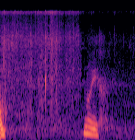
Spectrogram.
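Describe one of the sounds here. Leafy plant stems rustle as a hand pushes them aside.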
